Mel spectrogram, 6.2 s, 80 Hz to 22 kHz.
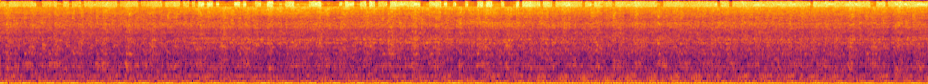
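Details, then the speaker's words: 1999 GMC Sierra 2500HD, compression and spark good, idling during liquid-fire test: loping, uneven idle with low stumbling beat as several cylinders drop out; multiple-cylinder misfire from clogged, seized fuel injectors, rusty fuel rail. "So first thing I'm going to do is just revisit what I did before and try a bit of liquid fire when it's running and see if more cylinders start to run"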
